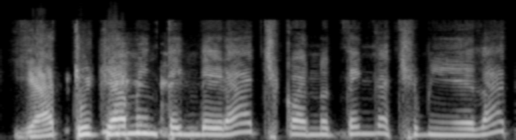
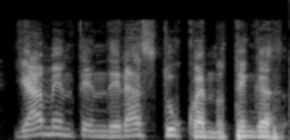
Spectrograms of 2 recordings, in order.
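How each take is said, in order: First: Put-on higher, louder old man voice; little old man. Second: Said in the usual way. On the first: Shown as a demonstration. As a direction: play a wise little old man lecturing. (voz de viejito sabio, más aguda y fuerte) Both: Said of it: "ahora sí ya estoy hablando como viejito".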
